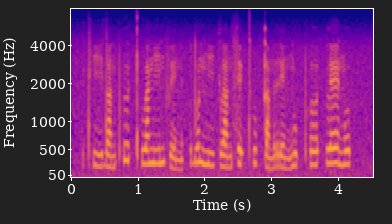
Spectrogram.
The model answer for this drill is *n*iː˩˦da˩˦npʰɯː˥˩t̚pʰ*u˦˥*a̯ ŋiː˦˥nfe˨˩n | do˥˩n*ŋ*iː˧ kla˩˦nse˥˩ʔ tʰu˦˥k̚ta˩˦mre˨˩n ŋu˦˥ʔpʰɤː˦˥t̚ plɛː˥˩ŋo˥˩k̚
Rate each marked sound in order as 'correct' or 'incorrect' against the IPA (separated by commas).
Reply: incorrect, correct, correct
